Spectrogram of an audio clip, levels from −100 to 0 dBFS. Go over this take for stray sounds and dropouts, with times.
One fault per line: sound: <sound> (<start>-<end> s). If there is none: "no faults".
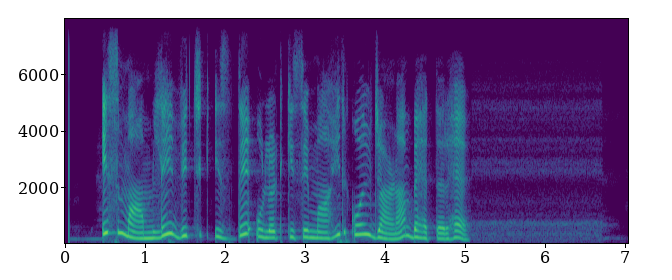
no faults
